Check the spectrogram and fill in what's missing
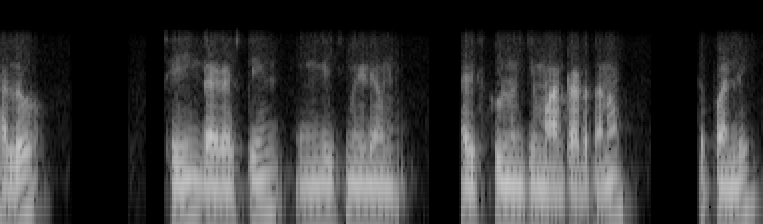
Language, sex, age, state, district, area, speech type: Telugu, male, 18-30, Andhra Pradesh, Anantapur, urban, conversation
